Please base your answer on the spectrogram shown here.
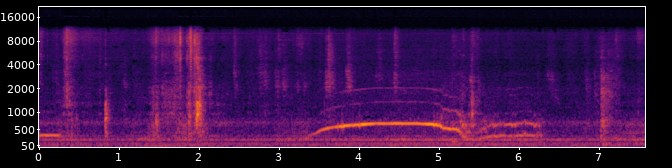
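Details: A 37-day-old kitten gives one drawn-out, rising-then-level meow lasting over a second, ending in a short lower tail, with faint clicks and small knocks around it indoors.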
